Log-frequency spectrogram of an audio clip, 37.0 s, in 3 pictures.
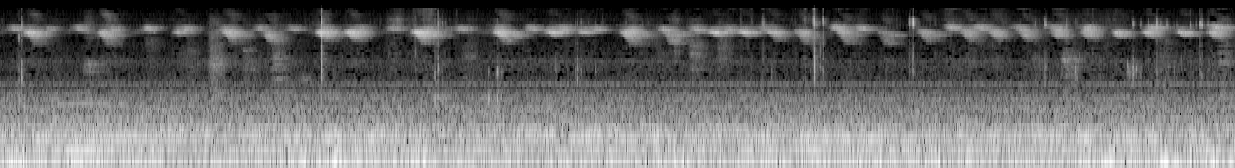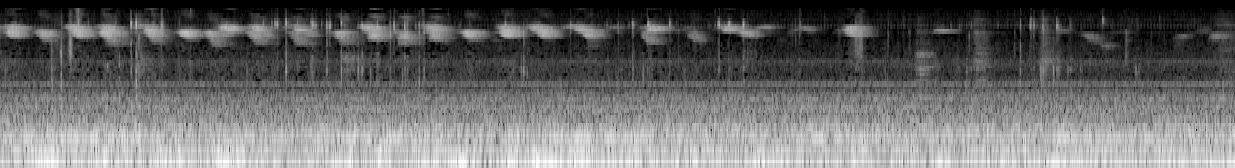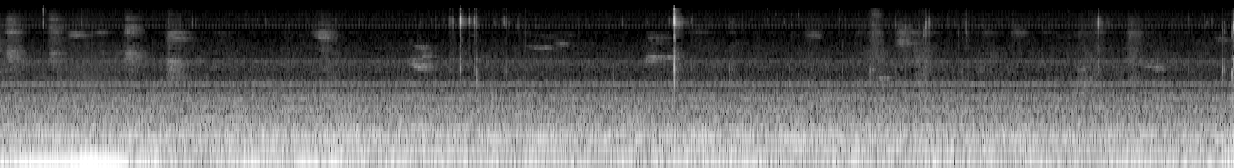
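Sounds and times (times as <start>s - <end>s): high thin bird chirps: 0.0s - 26.6s, 31.1s - 31.5s.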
